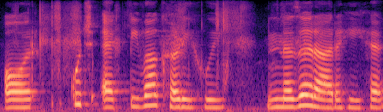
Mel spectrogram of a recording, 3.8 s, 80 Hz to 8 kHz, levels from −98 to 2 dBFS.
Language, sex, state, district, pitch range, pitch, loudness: Hindi, female, Chandigarh, Chandigarh, 205-230 Hz, 210 Hz, -16 LUFS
